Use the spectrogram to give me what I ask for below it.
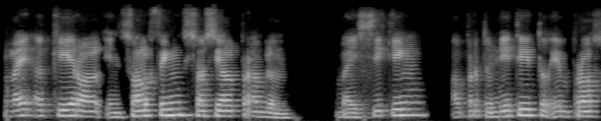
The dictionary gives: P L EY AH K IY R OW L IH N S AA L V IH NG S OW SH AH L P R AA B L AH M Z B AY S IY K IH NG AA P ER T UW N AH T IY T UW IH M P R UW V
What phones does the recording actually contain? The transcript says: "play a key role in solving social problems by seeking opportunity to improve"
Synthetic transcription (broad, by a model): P L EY AH K IY R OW L IH N S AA L F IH NG S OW S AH L P R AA B L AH M B AY S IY K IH NG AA P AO T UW N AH T IY T UW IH M P R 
